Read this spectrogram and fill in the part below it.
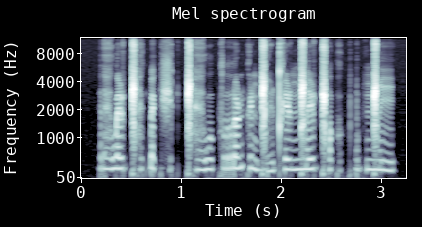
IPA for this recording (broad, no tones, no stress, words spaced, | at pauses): ɾɛ̤wɛɭǁʰɛ̤ k͡pɛkʃɛ̤k ǁʰɛ̤wuk rɔɳ kəɳɡ͡ǁɛ̤ɭcʰiɭ ŋ͡ǁiɭǁɔkɔ̤kɓuk ŋ͡ǁi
